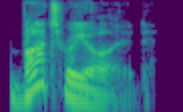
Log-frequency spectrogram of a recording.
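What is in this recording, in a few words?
"botryoid", British English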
